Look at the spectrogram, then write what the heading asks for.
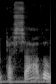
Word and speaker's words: pasado: that so quiet notice that we say ds in the middle of words in spanish a lot of times it's going to have a th sound to kind of soften things so pasado rather than pasado if you say pasado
